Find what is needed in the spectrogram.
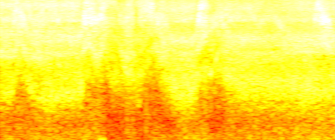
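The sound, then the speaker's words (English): A loud, sustained hissing spray blasts continuously for a few seconds, bright, with slight surges in intensity, sprayed at a man flying a homemade helicopter. “The spray was a direct hit, and its blast knocked Tutter from the cockpit.”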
